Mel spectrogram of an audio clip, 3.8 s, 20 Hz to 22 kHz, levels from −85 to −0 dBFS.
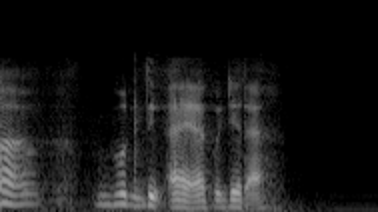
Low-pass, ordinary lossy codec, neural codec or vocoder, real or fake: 7.2 kHz; Opus, 24 kbps; codec, 16 kHz, about 1 kbps, DyCAST, with the encoder's durations; fake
